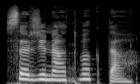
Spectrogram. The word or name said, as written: सर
